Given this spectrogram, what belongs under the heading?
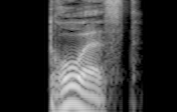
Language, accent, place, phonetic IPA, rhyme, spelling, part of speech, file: German, Germany, Berlin, [ˈdʁoːəst], -oːəst, drohest, verb, De-drohest.ogg
- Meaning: second-person singular subjunctive I of drohen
